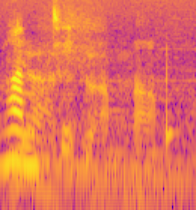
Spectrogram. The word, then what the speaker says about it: Monty: Money T. You pronounce the T. Monty.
